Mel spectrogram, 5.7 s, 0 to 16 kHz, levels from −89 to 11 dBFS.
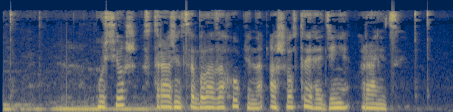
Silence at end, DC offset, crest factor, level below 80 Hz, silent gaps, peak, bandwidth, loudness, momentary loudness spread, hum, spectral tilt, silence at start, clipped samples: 0.3 s; under 0.1%; 14 dB; -40 dBFS; none; 0 dBFS; 13 kHz; -14 LUFS; 10 LU; none; -4 dB/octave; 0.05 s; under 0.1%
